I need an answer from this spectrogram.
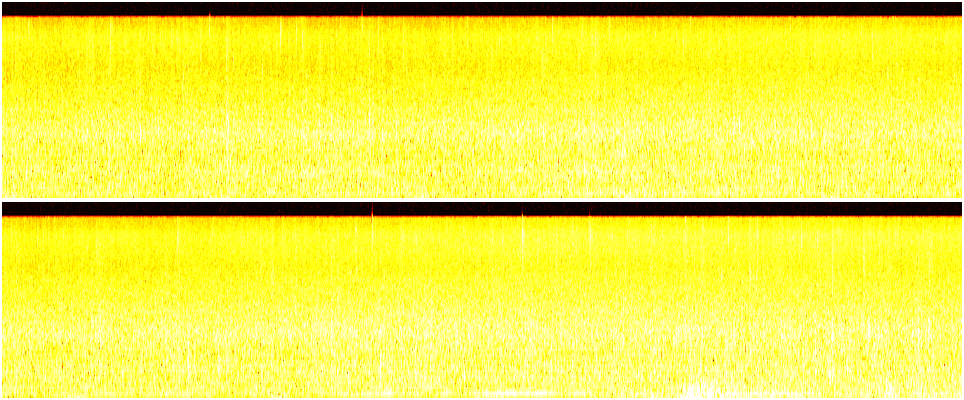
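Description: Steady rain falling on a roof and jungle foliage, with scattered individual drops. A brief low thump near the end.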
